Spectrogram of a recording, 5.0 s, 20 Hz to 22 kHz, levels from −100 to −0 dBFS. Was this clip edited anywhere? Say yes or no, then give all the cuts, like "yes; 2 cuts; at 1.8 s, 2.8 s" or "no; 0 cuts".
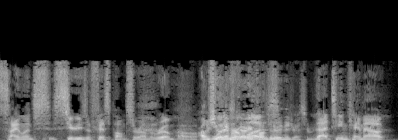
yes; 1 cut; at 2.5 s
